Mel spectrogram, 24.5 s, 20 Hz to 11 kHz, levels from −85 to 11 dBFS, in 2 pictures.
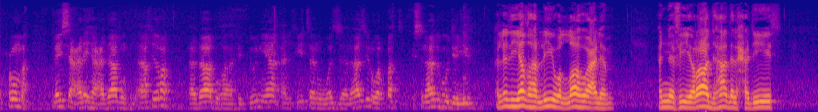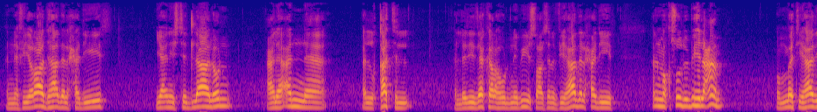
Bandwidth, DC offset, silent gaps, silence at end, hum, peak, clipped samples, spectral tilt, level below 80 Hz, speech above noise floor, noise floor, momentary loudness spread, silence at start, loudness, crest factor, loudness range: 10.5 kHz; under 0.1%; none; 0 s; none; 0 dBFS; under 0.1%; -5.5 dB/octave; -60 dBFS; 34 dB; -50 dBFS; 21 LU; 0.15 s; -15 LUFS; 16 dB; 15 LU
